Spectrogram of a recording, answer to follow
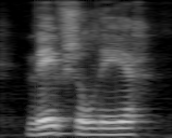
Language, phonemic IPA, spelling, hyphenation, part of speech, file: Dutch, /ˈʋeːf.səˌleːr/, weefselleer, weef‧sel‧leer, noun, Nl-weefselleer.ogg
- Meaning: histology (study of tissue and tissue structures)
